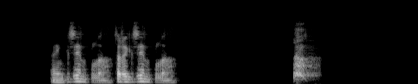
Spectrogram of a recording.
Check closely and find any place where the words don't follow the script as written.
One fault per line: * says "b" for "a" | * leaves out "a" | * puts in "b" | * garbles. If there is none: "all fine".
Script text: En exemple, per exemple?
all fine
